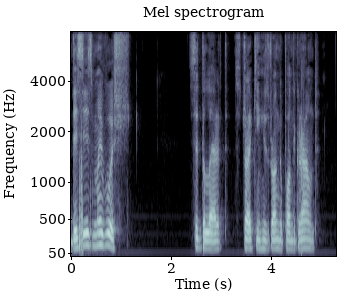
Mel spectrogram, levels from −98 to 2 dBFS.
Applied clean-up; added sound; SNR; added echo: none; none; none; none.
